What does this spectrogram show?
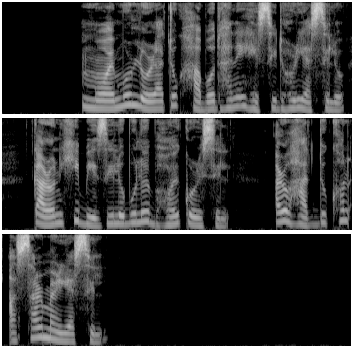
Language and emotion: Assamese, fearful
